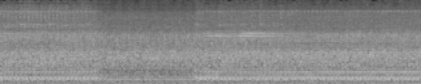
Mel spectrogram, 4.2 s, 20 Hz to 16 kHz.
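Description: Toyota 2E four-cylinder petrol engine idling steadily, its idle holding constant after a new head gasket. The engine's steady hum dips slightly in pitch for about a second, about a second in, then settles back.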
